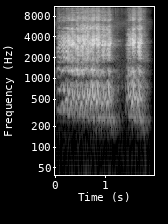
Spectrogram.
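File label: Pets Bear Panda Ecstatic; creatures; Lego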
